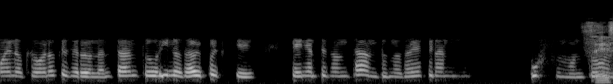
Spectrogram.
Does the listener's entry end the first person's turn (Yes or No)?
Yes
